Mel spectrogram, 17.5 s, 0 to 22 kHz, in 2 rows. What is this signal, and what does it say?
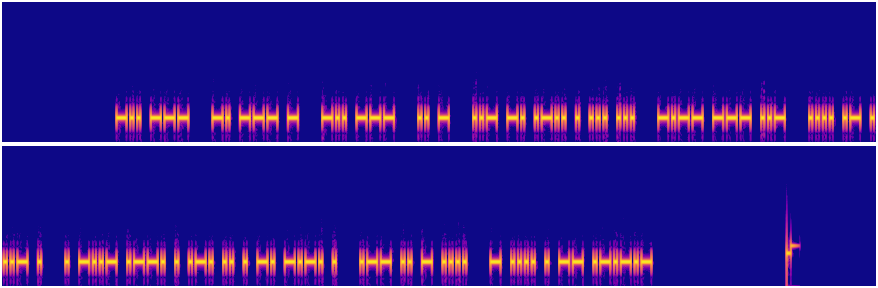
Morse code, heard as a keyed tone, about 34 wpm, 700 Hz. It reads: DO NOT DO IT UNLESS YOU HAVE EXPERIENCE WITH THEM.
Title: Sentences from Top 1000 Words - Review Part 6 - 35wpm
